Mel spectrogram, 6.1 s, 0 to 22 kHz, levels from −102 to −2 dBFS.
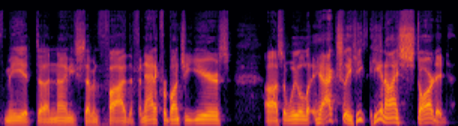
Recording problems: uneven, jittery; strongly; from 0.5 to 5 s

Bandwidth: 15 kHz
